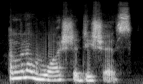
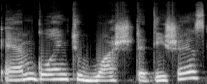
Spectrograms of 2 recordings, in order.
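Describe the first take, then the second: First: Going to is reduced to gonna, connected. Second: Going to is said in full, carefully.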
